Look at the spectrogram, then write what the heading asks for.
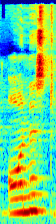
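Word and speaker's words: honest: अब यहाँ पे देखो, ऑनेस्ट जब बोलते हैं आती है साउंड ओ की, लेकिन ये एच से स्टार्ट हो रहा है और एच साइलेंट है यहाँ पे, तब हम एन लगा देते हैं.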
